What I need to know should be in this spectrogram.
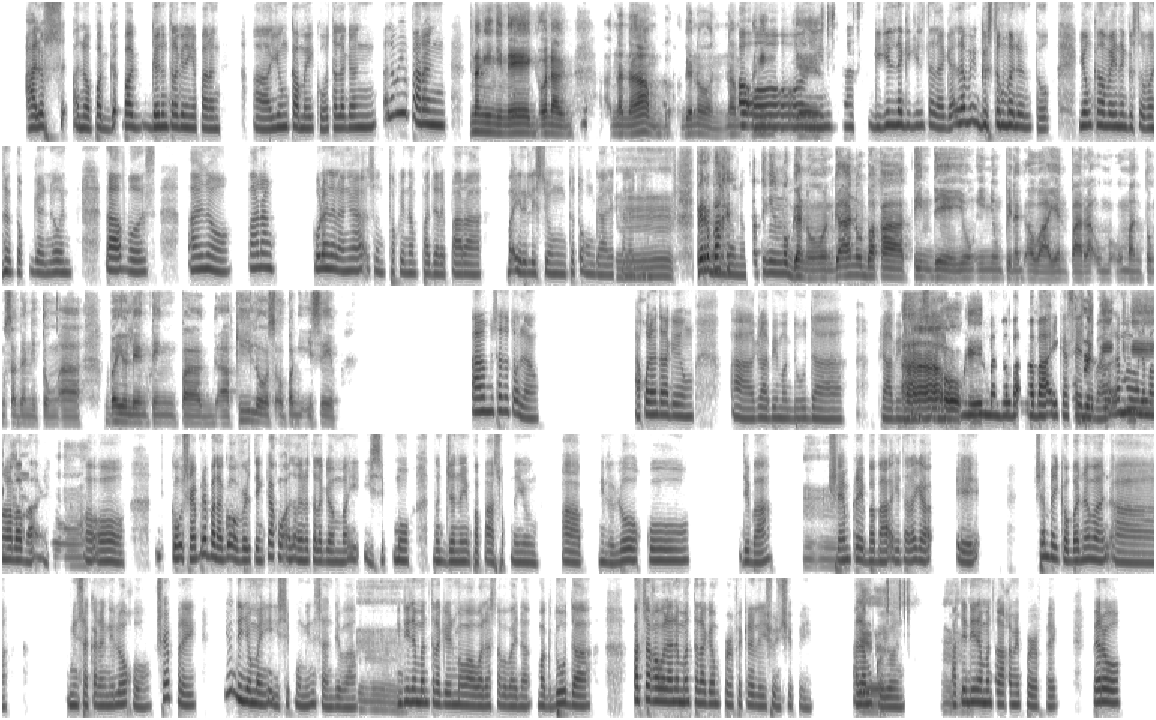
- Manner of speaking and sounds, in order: tapping; unintelligible speech; in English: "na-numb"; laughing while speaking: "alam mo 'yong gustong manuntok?"; laughing while speaking: "gusto manuntok, gano'n"; tsk; "humantong" said as "umantong"; other background noise; gasp; laughing while speaking: "Ah okey"; wind
- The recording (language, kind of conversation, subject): Filipino, advice, Paano ako makapagpapasya nang maayos kapag matindi ang damdamin ko bago ako mag-react?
